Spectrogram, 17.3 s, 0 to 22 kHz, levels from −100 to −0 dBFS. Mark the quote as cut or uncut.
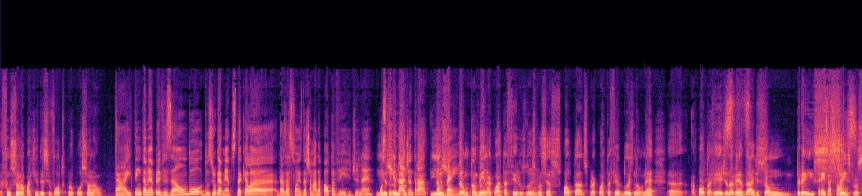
uncut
